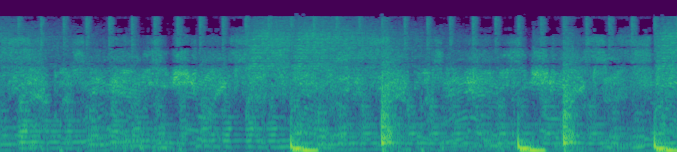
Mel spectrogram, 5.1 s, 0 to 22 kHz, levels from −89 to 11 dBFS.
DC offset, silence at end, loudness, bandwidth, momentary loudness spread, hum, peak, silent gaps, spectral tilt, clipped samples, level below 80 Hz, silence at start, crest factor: under 0.1%; 0 s; -16 LUFS; 14.5 kHz; 8 LU; none; 0 dBFS; none; -3.5 dB/octave; under 0.1%; -22 dBFS; 0 s; 16 dB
